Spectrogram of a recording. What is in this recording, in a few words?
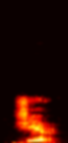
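"сер", Komi, female; kpv audio dict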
